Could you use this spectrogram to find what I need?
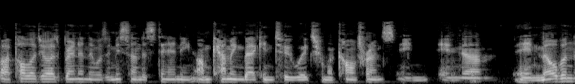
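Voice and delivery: plain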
